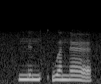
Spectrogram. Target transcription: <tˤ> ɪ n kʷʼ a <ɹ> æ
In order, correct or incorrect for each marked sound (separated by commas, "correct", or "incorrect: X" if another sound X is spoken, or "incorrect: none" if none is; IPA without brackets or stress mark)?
incorrect: n, incorrect: n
